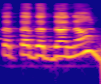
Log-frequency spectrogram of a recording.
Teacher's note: Then you have Tata Dadana, dental. They use your teeth with your tongue.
